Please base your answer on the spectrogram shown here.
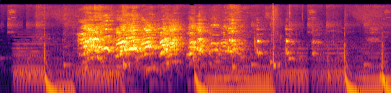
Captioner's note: laughing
